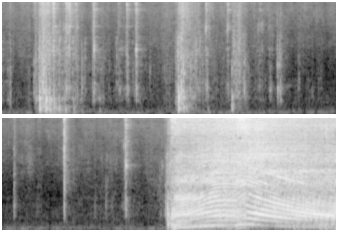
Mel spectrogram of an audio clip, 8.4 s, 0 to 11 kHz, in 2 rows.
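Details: Husqvarna 262XP two-stroke chainsaw after its broken starter was swapped; after clicking it fires, runs smoothly, revs up cleanly and holds steady, recorded in a shed at night: normal running.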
